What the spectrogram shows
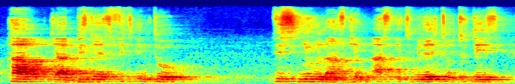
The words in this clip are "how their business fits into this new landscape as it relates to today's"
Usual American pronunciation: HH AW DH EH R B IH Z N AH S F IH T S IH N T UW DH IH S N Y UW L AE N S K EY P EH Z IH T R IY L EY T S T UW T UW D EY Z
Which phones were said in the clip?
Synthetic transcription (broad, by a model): HH AW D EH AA B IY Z N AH S F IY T IH N T UW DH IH S N Y UW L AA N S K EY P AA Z IH T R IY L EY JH T UW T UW D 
